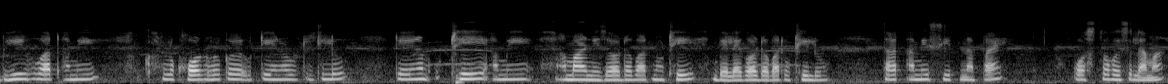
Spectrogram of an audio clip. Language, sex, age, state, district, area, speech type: Assamese, female, 45-60, Assam, Golaghat, rural, spontaneous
